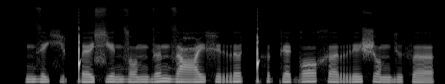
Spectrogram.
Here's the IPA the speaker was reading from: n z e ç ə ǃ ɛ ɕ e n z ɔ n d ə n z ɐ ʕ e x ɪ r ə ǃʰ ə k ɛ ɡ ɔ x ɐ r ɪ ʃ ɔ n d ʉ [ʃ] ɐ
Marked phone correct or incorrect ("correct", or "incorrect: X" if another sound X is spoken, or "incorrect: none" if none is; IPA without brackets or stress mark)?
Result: incorrect: θ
